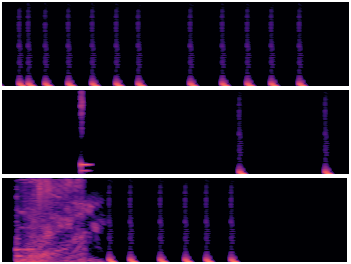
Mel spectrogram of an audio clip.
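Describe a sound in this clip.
Short menu blips sound in quick succession.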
